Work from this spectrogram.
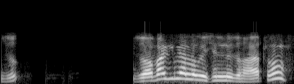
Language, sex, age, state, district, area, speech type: Assamese, male, 60+, Assam, Darrang, rural, conversation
